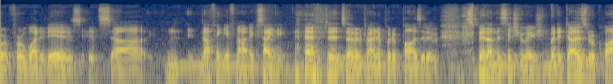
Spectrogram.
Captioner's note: laughs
